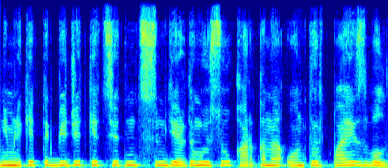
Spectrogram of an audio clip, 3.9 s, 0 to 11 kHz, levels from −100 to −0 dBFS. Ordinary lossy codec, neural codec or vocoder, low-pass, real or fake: Opus, 16 kbps; none; 9.9 kHz; real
